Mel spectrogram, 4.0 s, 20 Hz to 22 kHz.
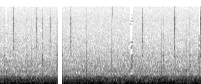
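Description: Buttons of a TI-84 Plus Silver Edition graphing calculator clicking softly a few times a second as the arrow key is pressed again and again to trace along a graph, over a steady low hum. The sound cuts out completely for a moment just over a second in.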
